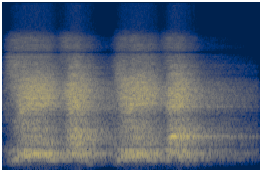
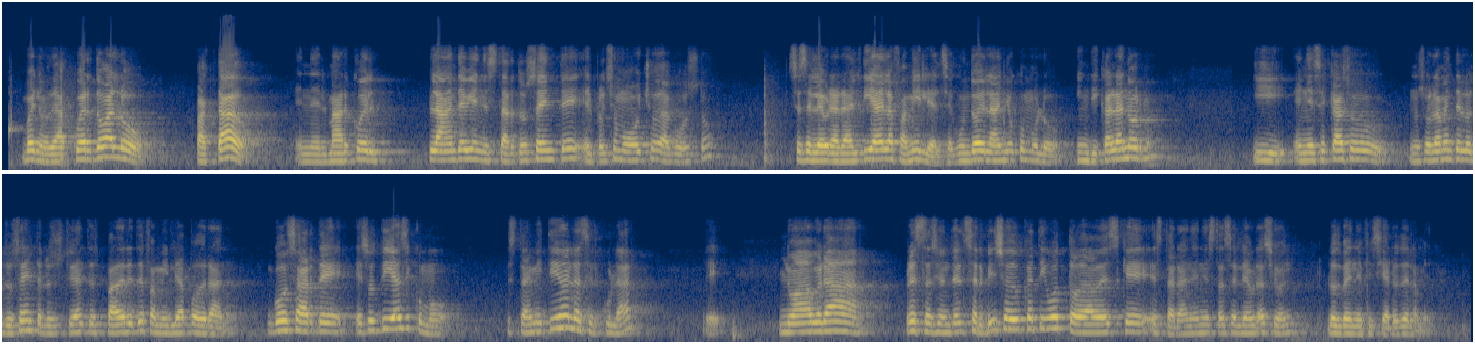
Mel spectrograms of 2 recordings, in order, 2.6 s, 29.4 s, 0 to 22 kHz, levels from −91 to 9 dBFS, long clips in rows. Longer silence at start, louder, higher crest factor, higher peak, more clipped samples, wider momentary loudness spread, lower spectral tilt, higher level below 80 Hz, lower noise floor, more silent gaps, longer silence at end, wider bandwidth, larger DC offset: about the same, 0.05 s vs 0.05 s; about the same, -16 LUFS vs -17 LUFS; about the same, 16 dB vs 16 dB; second, -4 dBFS vs 0 dBFS; neither; second, 8 LU vs 14 LU; second, -1.5 dB/octave vs -6.5 dB/octave; second, -84 dBFS vs -58 dBFS; second, -39 dBFS vs -50 dBFS; neither; second, 0.25 s vs 0.4 s; first, over 20 kHz vs 8.6 kHz; neither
